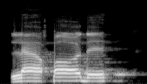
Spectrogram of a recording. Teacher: দাল কলকলার হরফ নিচের দিকে ধাবিত করে ধাক্কা দিয়ে উচ্চারণ করব। লা কদে, খ জবর খ, লাম কফ জবর লা, কফ কলকলার হরফ উপরের দিকে ধাবিত করে ধাক্কা দিয়ে উচ্চারণ করব।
